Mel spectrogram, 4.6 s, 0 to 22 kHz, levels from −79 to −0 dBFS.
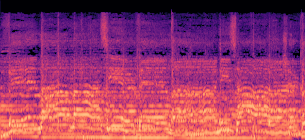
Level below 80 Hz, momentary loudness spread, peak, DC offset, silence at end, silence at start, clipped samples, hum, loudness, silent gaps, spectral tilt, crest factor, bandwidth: -22 dBFS; 1 LU; 0 dBFS; under 0.1%; 0 s; 0 s; under 0.1%; none; -11 LUFS; none; -5 dB/octave; 10 dB; 15.5 kHz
